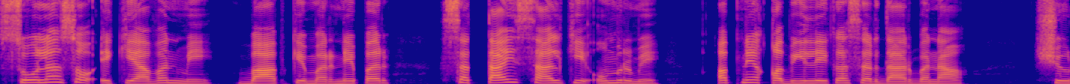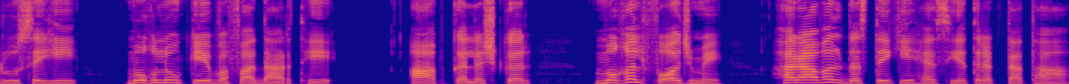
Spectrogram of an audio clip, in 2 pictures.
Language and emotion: Urdu, neutral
